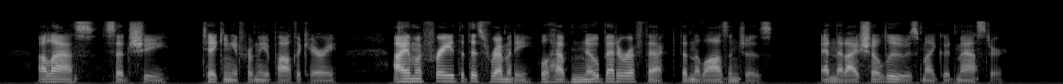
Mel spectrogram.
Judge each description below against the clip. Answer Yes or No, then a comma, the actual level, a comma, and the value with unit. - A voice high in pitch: No, low, 105 Hz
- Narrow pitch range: No, average, 4.2 semitones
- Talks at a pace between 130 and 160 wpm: No, average, 170 wpm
